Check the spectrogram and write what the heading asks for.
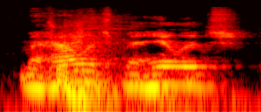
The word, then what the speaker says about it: Mihalich: So, to talk about Dad's Hat Rye, Mountain Laurel Spirits in Pennsylvania, welcome, Mihalich. Damn, I did it. You're absolutely fine. It's Mihalich.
